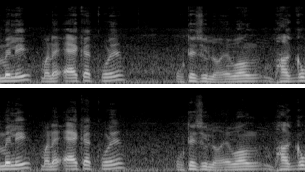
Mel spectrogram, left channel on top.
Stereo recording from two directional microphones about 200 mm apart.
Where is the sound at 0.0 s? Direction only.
10° right (ahead or behind).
